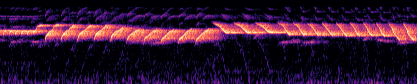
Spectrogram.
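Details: Canary giving a continuous bright song of rapid repeated chirps in high trilled runs, each run at a slightly different pitch, with no pauses.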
